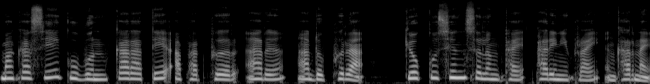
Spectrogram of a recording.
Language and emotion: Bodo, neutral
